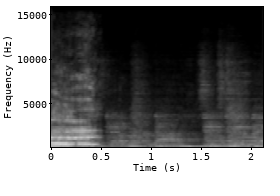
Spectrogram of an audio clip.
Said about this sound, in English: but I'm burping up a storm. I apologize, folks.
